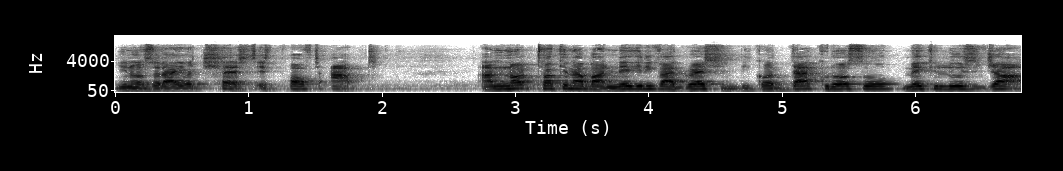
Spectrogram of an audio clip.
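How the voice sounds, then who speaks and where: A man talks at a fairly quick pace in an unremarkable speaking voice. His pitch is fairly high, with ordinary pitch variation. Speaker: professor giving a career talk. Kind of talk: lecture.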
